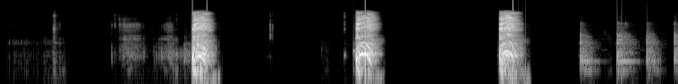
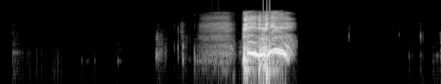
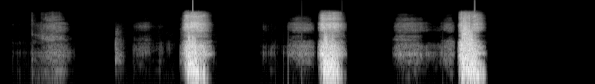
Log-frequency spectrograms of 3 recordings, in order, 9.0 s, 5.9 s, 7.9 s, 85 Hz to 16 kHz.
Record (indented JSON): {
  "three_cough_length": "9.0 s",
  "three_cough_amplitude": 20953,
  "three_cough_signal_mean_std_ratio": 0.24,
  "cough_length": "5.9 s",
  "cough_amplitude": 20796,
  "cough_signal_mean_std_ratio": 0.29,
  "exhalation_length": "7.9 s",
  "exhalation_amplitude": 20473,
  "exhalation_signal_mean_std_ratio": 0.27,
  "survey_phase": "beta (2021-08-13 to 2022-03-07)",
  "age": "45-64",
  "gender": "Male",
  "wearing_mask": "No",
  "symptom_none": true,
  "smoker_status": "Never smoked",
  "respiratory_condition_asthma": false,
  "respiratory_condition_other": false,
  "recruitment_source": "REACT",
  "submission_delay": "0 days",
  "covid_test_result": "Negative",
  "covid_test_method": "RT-qPCR"
}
